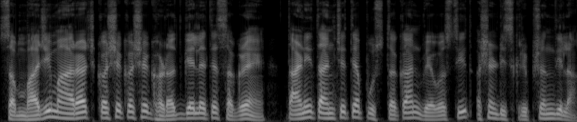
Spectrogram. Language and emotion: Goan Konkani, neutral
